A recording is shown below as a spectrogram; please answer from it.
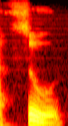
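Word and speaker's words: suit: देखिएगा सूट, यू आई टी है, तो इसमें ऊ का उच्चारण हुआ है, आई का उच्चारण नहीं हुआ। इसमें देखिएगा फ्रूट, तो आई का उच्चारण इसमें नहीं हुआ, फ्रूट।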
